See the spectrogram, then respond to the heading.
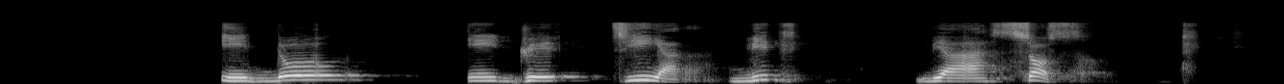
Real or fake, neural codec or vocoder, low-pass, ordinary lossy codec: fake; codec, 16 kHz, 1 kbps, X-Codec, WavLM features, trained on Multilingual LibriSpeech; 7.2 kHz; AAC, 32 kbps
